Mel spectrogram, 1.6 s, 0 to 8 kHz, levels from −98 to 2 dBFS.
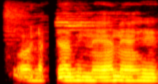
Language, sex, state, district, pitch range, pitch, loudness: Hindi, male, Bihar, Darbhanga, 130-135 Hz, 130 Hz, -20 LUFS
